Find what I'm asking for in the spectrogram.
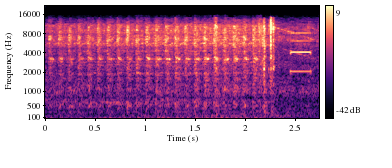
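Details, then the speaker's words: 2005 Chrysler Crossfire (Mercedes drivetrain) that stalls after minutes of driving and won't restart until cool: even cranking with no start. Scope shows no injector or ignition pulse; suspected cam/crank input problem. "Nothing. So no injector pulse, no ignition pulse, nothing at all."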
